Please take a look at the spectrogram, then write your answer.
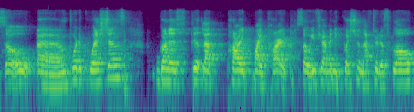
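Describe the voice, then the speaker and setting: A woman speaks with a French accent and a bright, sharp tone. Room echo is audible. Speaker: technical officials committee chair. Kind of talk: online briefing. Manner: halting.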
